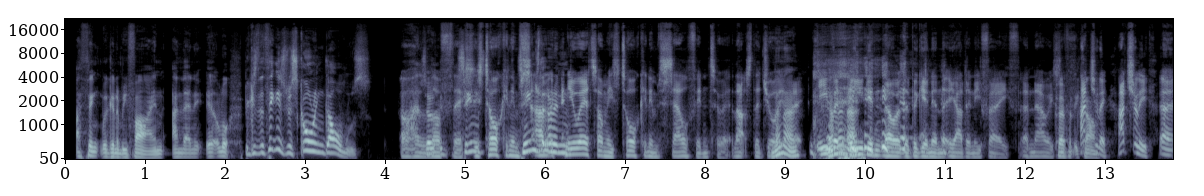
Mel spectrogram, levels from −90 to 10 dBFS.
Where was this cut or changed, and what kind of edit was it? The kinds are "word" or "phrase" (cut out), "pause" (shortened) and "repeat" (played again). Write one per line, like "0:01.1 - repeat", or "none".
none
